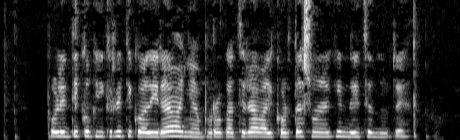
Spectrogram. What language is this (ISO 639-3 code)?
eus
